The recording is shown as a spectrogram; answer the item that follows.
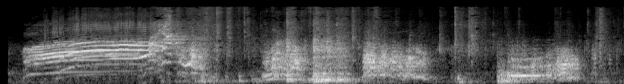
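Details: Angry male cats fighting: a long, drawn-out, rising and falling yowl, then harsh, ragged screeching cries in broken bursts, with a brief pause before a final wailing yowl.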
